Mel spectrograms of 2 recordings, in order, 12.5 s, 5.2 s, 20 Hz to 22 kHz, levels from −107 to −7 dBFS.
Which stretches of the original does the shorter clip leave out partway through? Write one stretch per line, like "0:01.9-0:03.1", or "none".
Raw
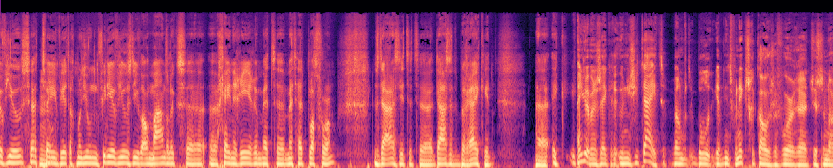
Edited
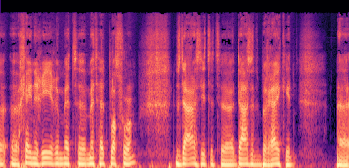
none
